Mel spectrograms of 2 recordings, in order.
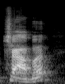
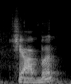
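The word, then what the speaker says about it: Csaba: Drácula e a Transilvânia como Hulk, porque o Chaba, né, que se escreve assim, caso você queira procurar, Chaba, C-S-A-B-A.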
